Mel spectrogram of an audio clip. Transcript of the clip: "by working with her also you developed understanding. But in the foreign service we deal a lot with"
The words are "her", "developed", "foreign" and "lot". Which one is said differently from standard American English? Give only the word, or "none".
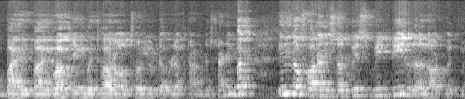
none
